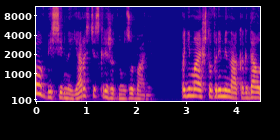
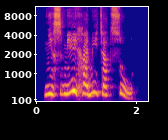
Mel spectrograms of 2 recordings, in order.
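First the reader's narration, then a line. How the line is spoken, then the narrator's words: Wailing. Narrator (Russian): снова взвыла матушка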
